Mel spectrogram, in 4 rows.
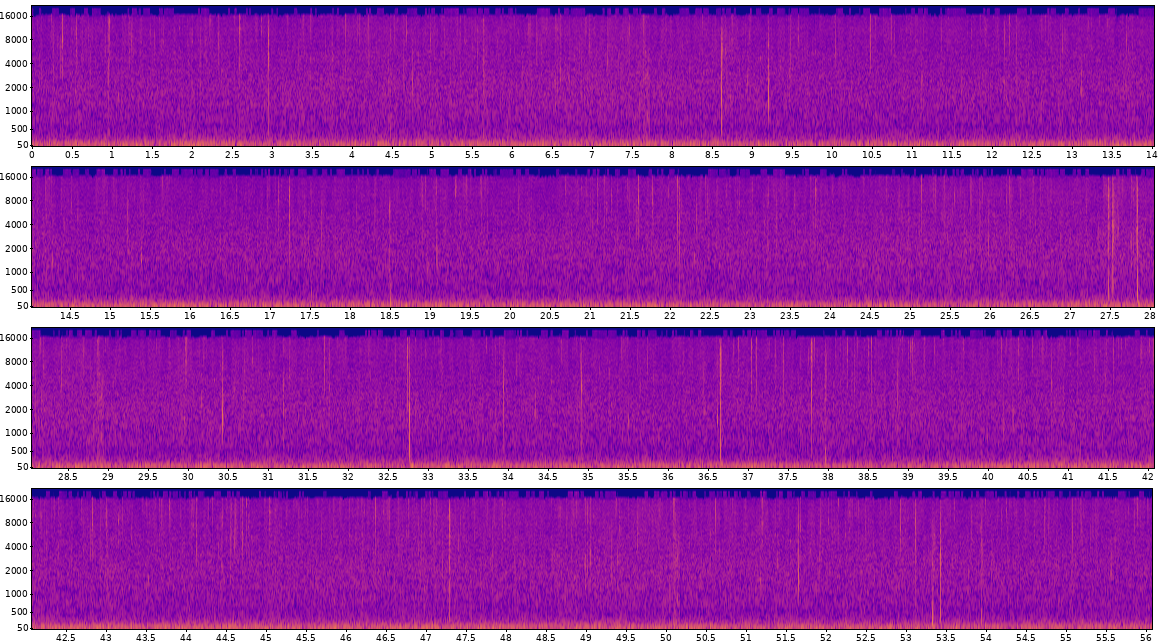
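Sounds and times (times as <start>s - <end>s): rainfall hiss: 0.0s - 56.0s
wood fire popping: 26.0s - 31.2s, 36.5s - 38.6s, 44.1s - 44.8s, 48.8s - 54.4s.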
